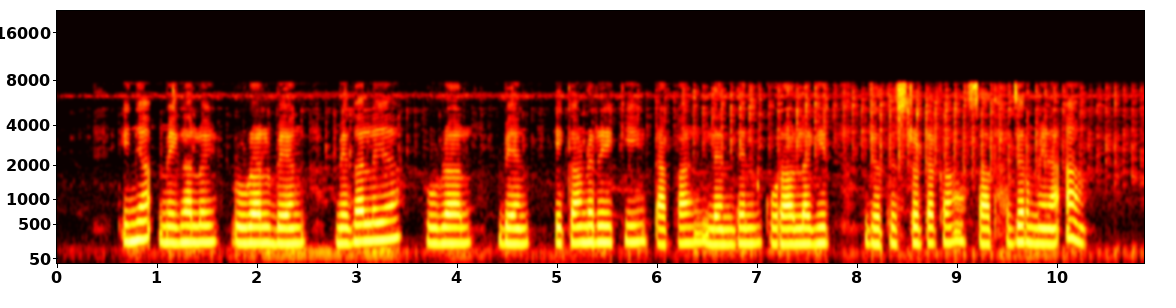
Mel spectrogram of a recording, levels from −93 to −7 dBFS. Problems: constant background noise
